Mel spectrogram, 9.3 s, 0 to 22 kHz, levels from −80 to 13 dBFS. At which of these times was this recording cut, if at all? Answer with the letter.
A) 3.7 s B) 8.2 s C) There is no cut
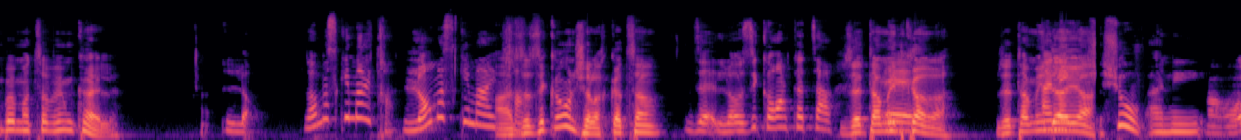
B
